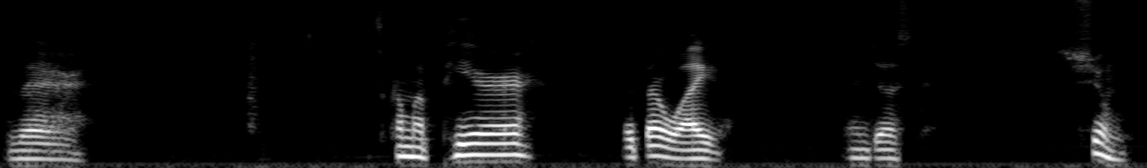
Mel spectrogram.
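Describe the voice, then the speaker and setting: A man talks through a painting demonstration in a gentle instructor's manner. His pace is very unhurried, with short, musing phrases and a medium pitch. The sound is dry and a little dull, with no room around the voice. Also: no room sound. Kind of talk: unscripted painting tutorial narration.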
